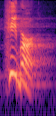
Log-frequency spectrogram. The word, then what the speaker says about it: Heber: Now, when you read that word Eber there, I pronounced it wrong. It should be Heber.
